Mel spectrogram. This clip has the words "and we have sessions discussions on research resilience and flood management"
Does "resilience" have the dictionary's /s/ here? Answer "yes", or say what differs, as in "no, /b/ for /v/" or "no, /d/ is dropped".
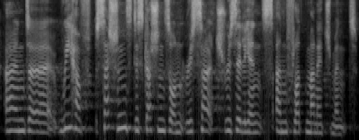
yes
